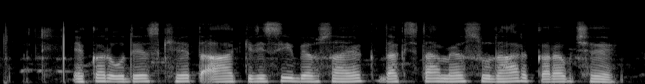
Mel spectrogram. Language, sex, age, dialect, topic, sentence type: Maithili, male, 51-55, Eastern / Thethi, agriculture, statement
